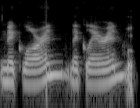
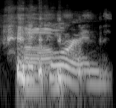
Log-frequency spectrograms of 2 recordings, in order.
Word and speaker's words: McLaurin: say it in a way that I don't pronounce it. McLaurin. Okay. You got it. Yeah. So how do you say it? Can you not read? McLaurin.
